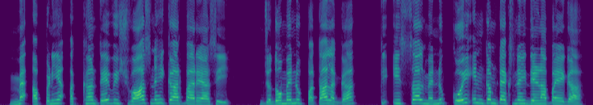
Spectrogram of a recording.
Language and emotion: Punjabi, surprised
